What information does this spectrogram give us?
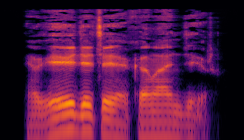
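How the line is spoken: Weary, detached. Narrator (Russian): Голос отца Гермогена звучал устало и отрешенно

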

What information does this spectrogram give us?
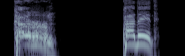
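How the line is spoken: Shout. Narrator (Russian): выкрикнул

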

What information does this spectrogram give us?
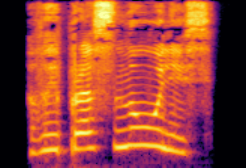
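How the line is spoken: Joyful exclamation close by. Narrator (Russian): радостно восклицает кто-то над ухом

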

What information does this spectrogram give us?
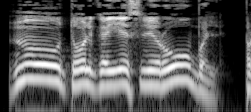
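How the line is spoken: Drawled. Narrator (Russian): протянул Иона

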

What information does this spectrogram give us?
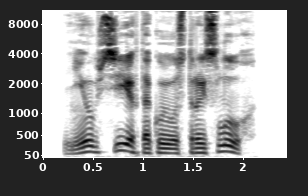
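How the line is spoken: Grumbling. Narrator (Russian): проворчал мой молотоголовый родственник

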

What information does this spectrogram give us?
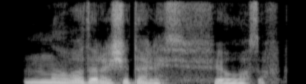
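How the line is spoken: Muttering. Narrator (Russian): бормочет Лаар

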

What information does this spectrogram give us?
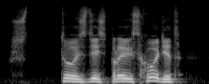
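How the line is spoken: Frightened question. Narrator (Russian): испуганно спросил он

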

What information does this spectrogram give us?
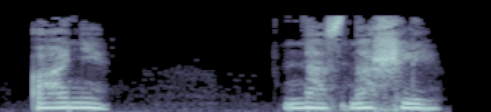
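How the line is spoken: Quiet. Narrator (Russian): тихо сказала я

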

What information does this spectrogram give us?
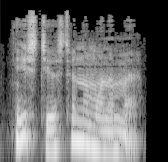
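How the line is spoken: Calm but contemptuous. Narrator (Russian): спокойно проговорил Диего, но Лорен отчетливо услышала в его голосе презрение

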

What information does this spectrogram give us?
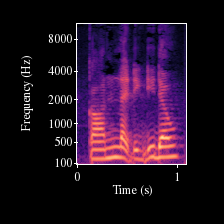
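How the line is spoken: Stern distant voice. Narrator (Vietnamese): giọng nói nghiêm nghị kia lại vọng tới

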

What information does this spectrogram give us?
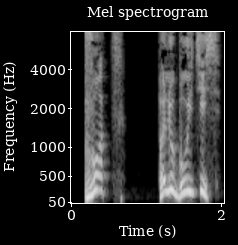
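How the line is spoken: Shouting. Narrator (Russian): закричал он

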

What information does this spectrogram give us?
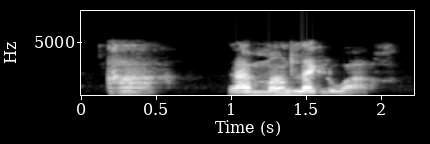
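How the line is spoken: Exclaimed. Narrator (French): s'exclama Monsieur Barjot

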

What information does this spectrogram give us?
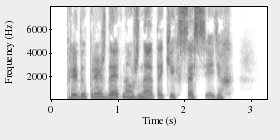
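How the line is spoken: Exhaled. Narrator (Russian): выдохнул он

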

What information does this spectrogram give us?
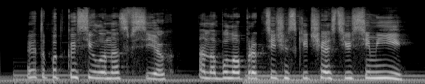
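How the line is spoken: Sobbing. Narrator (Russian): всхлипнула подруга

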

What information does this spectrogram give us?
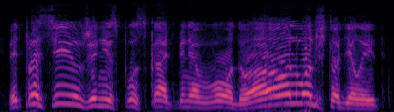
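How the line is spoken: Sputtering shout in water. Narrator (Russian): Отфыркиваясь, опуская пузыри, крикнул он

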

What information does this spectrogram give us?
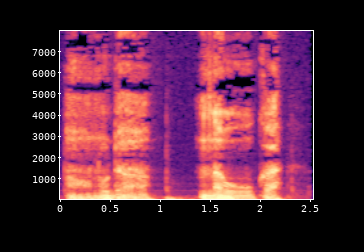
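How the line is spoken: Grumble. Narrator (Russian): проворчал Сварог

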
